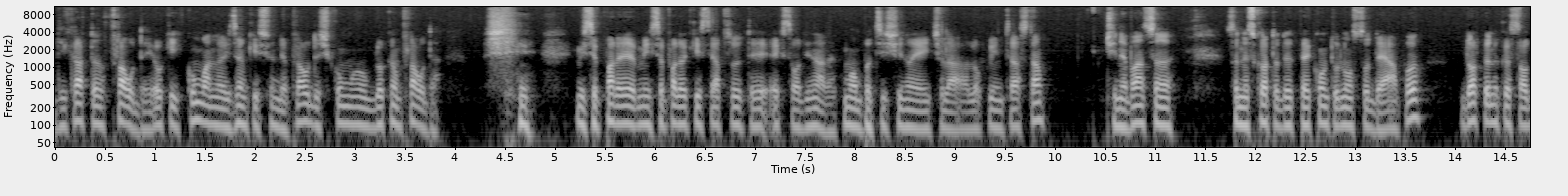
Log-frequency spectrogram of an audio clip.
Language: Romanian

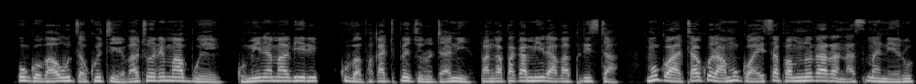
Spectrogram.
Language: Shona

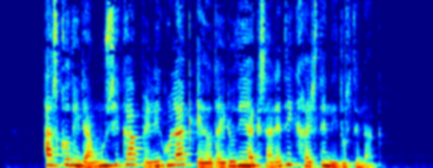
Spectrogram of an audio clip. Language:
Basque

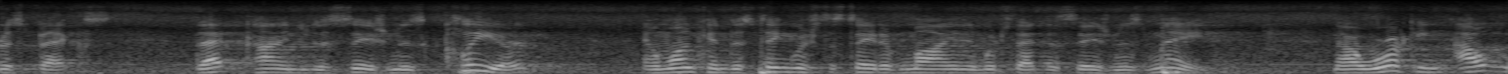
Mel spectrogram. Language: English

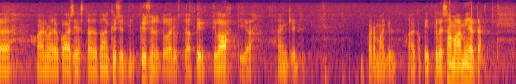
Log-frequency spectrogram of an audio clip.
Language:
Finnish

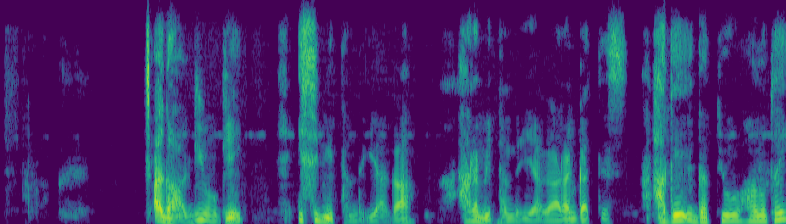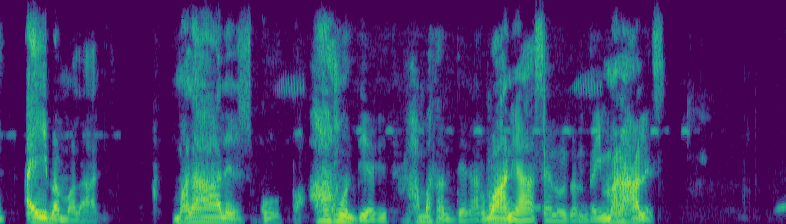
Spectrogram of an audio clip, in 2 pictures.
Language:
Wolaytta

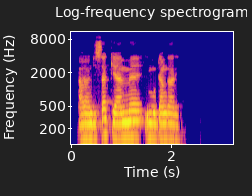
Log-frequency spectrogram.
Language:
Tuki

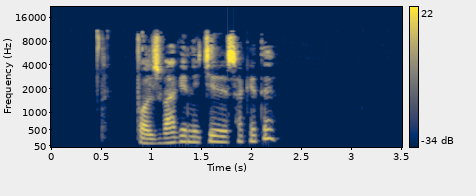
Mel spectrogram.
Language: Basque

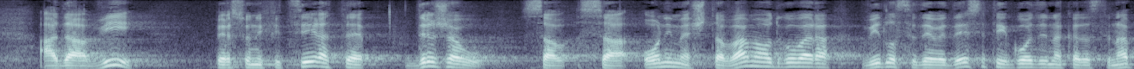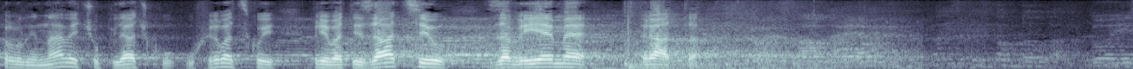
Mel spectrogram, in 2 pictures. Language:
Croatian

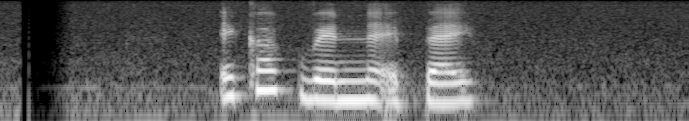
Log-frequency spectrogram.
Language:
Sinhala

